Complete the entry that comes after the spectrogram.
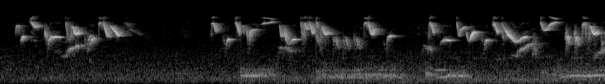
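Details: Canary song used as a master recording for training songbirds: a burst of rapid high chirps, a two-second silence, then continuous sweeping trills with faint low warbling underneath.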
